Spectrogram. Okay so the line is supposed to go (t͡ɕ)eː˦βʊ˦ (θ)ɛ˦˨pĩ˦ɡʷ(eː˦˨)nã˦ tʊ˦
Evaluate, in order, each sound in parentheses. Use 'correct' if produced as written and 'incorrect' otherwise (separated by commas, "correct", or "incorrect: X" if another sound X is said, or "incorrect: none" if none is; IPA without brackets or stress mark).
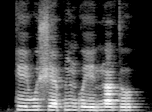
incorrect: k, incorrect: ʃ, correct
